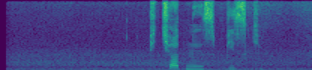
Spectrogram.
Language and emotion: Russian, neutral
